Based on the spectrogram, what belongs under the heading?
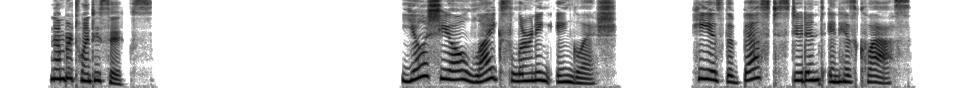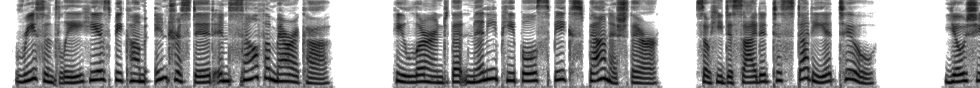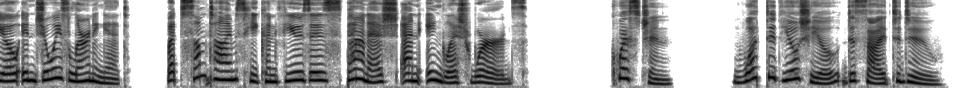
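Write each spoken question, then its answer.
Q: Question: What did Yoshio decide to do?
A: Study Spanish.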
